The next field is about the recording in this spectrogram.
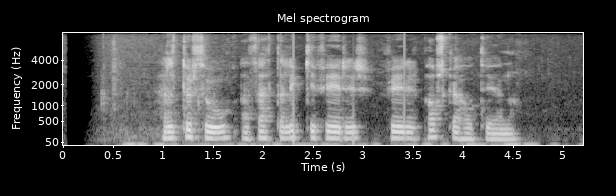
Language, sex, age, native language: Icelandic, male, 20-29, Icelandic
